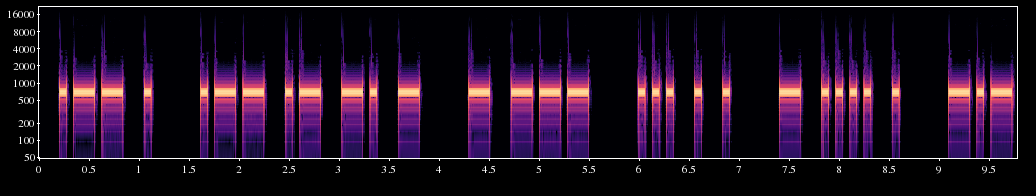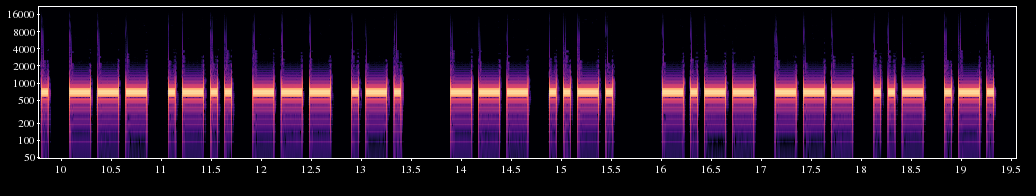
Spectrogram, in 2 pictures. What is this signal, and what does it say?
Morse code, heard as a keyed tone, about 17 wpm, 700 Hz. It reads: WE WANT TO SEE THE COLOR OF YOUR
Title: Sentences from Top 1000 Words - Review Part 2 - 17wpm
